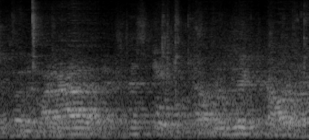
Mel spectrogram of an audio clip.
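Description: Men's voices talking in the background, with one short sharp click just after the start.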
